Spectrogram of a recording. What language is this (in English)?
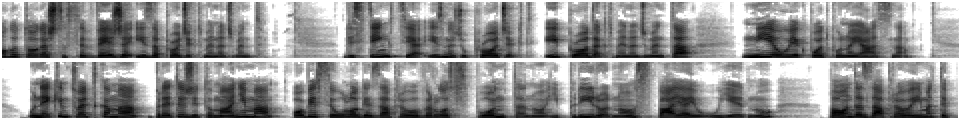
Croatian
